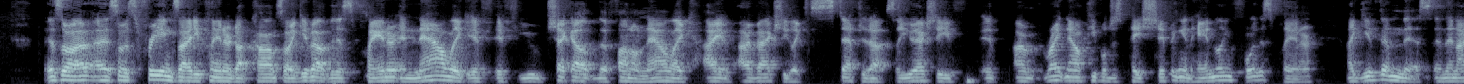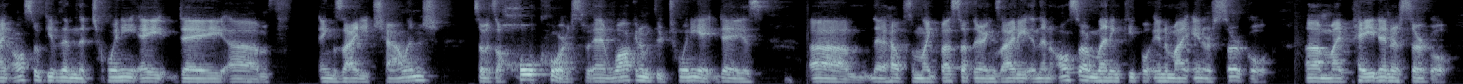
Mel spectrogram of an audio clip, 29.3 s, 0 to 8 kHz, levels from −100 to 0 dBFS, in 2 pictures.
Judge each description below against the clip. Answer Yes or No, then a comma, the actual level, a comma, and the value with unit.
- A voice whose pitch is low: Yes, low, 115 Hz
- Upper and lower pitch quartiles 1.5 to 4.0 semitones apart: Yes, average, 3.2 semitones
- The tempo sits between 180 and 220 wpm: Yes, fast, 205 wpm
